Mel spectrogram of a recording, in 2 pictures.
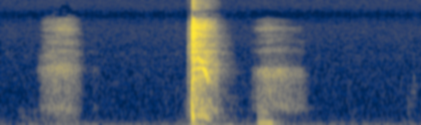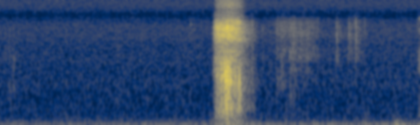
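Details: Adult male with congestion gives two forceful sneezes induced with toilet paper, each an explosive burst of air separated by quiet; sneeze.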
